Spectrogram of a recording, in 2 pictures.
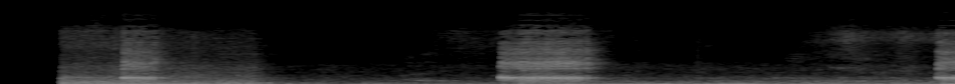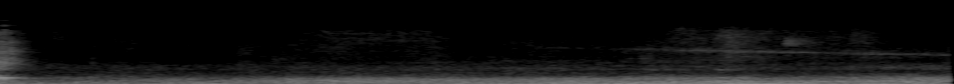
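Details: Sleeping dog snoring: rough, snorting snores roughly every three seconds, then quieter steady breathing.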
